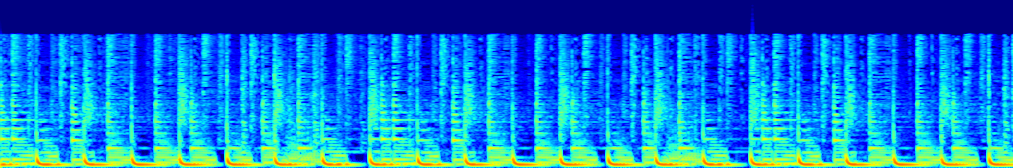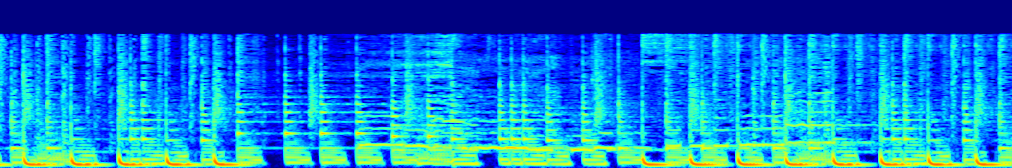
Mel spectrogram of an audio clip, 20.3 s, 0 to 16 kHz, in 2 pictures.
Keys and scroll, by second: 9.5-14.0 Right, 17.7-18.4 Down, 18.5 Down, 18.9 Down, 19.9 Up.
